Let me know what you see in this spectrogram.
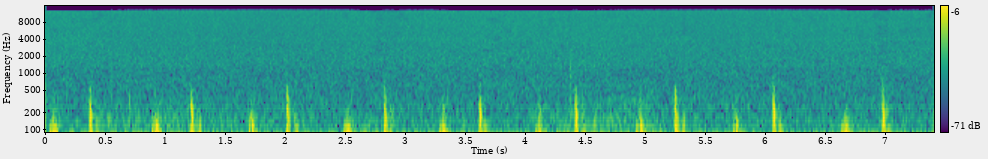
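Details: Own heartbeat recorded at length while keeping still and relaxed: steady low thumps at about 75 a minute with a faint hum; calm, regular normal heart sounds.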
